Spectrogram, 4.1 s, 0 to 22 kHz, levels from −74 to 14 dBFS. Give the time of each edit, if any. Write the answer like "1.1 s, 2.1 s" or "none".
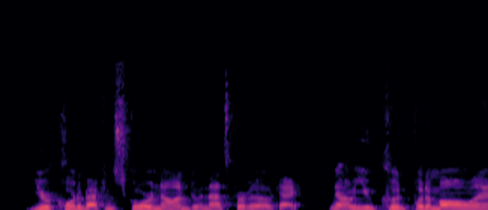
1.6 s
